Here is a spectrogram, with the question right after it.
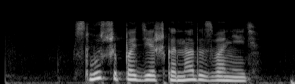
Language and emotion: Russian, neutral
